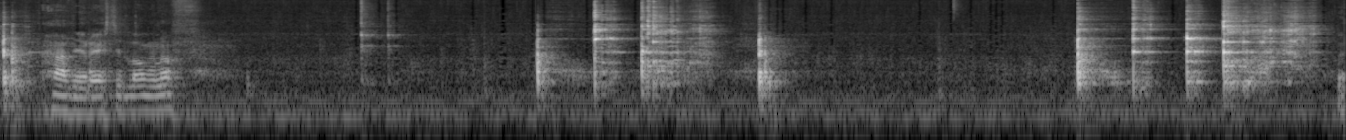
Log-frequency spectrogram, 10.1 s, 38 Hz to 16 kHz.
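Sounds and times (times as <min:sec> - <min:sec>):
metal spoon clinking on cookware: 0:04.0 - 0:05.4, 0:08.1 - 0:10.0.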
